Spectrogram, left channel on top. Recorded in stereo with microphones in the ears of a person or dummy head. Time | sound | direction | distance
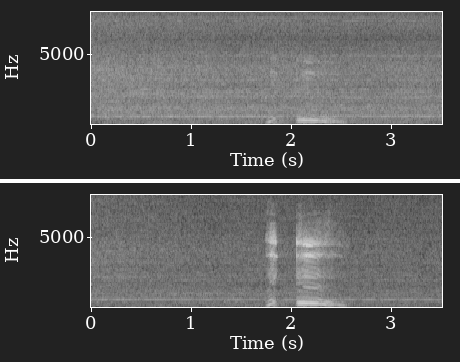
1.7 | throat clearing | 65° right (ahead or behind) | 0.8 m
